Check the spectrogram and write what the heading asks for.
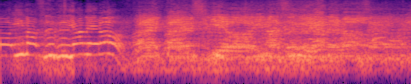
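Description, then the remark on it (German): A crowd of protesters in Tokyo during the Olympic Games chants and shouts loudly, criticizing the IOC. Drawn-out, raised voices open the scene, then a dense, continuous roar of many people carries on steadily, full. “Und so gehörten für Thomas Bach auch diese Proteste zum Sound of Tokyo.”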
